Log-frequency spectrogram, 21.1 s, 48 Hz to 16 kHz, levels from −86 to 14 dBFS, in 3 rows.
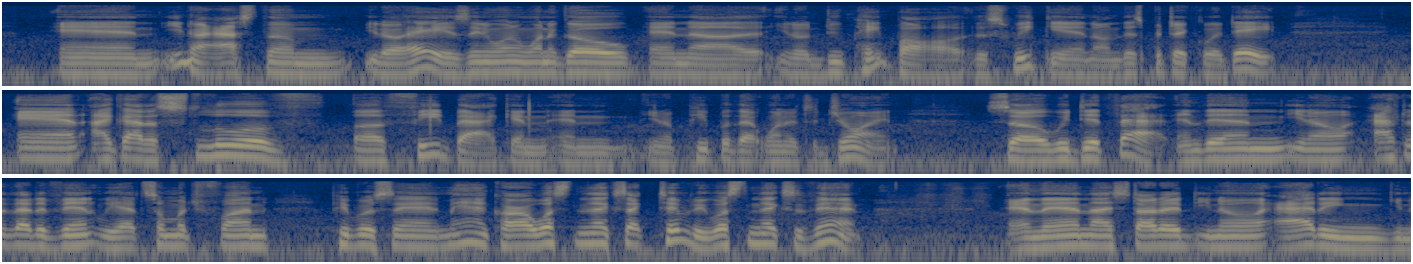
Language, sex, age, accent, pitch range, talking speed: English, male, 30-49, American, 110-140 Hz, 225 wpm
